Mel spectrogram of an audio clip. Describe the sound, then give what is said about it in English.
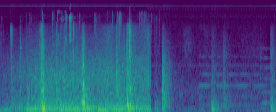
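A woman gets into her car after ending a phone call: rustling and shuffling with a few soft thumps, a door shutting, then a quieter cabin with faint steady tones and occasional small knocks. “She rings off and gets in her car.”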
